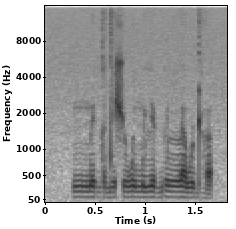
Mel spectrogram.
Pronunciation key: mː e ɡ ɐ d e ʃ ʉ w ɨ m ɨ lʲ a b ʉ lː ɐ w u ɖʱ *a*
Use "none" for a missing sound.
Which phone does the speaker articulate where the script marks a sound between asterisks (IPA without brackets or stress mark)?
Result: ɐ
